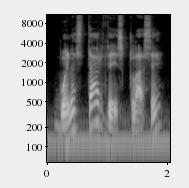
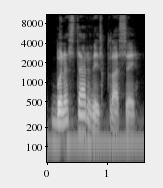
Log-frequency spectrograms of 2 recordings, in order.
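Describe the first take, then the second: First: Slow model phrase, stretching out "tardes"; drawn-out, clearly separated teacher demo; slow, careful model. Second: Fluent, connected "Buenas tardes, clase"; advanced-level demo without stretching; natural speed. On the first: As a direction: say "Buenas tardes, clase" slowly for learners. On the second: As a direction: say it in one easy run at native pace. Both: Shown as a demonstration. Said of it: "say them at natural speed".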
